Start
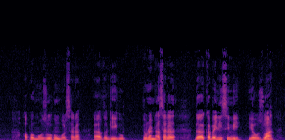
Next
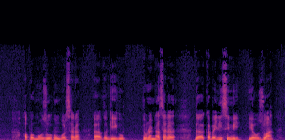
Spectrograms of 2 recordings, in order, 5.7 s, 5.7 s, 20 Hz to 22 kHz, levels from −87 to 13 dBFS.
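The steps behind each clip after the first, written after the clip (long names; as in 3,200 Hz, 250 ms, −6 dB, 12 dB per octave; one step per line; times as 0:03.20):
downward compressor 6 to 1, threshold −27 dBFS, peak gain reduction 13.5 dB
level +8.5 dB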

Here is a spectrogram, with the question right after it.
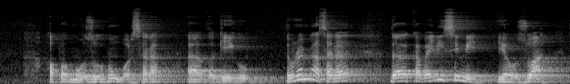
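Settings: convolution reverb RT60 1.2 s, pre-delay 4 ms, DRR 8.5 dB
level +5 dB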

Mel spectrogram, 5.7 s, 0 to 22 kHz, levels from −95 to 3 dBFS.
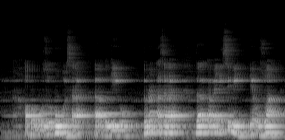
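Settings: resonances in every octave D, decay 0.12 s
flutter between parallel walls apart 5.8 metres, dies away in 0.74 s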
